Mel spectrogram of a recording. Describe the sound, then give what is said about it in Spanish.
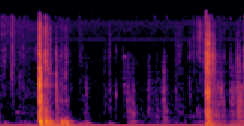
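A door at a radio station is shut with a solid thunk, then a second softer closing thud follows a couple of seconds later, with faint room noise in between. “Voy a cerrar la puerta porque se escucha gente que no entiende que en la radio, cuando alguien está haciendo radio, debe hablar despacio, bajo.”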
